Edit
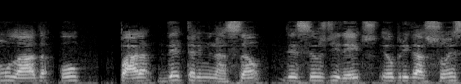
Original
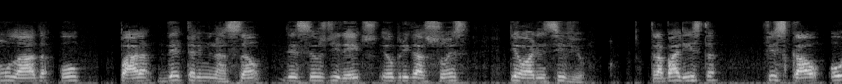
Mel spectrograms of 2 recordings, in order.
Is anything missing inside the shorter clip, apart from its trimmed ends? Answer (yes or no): no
